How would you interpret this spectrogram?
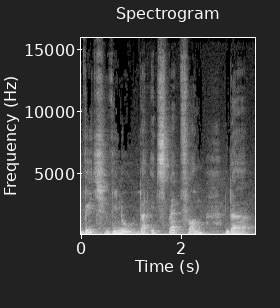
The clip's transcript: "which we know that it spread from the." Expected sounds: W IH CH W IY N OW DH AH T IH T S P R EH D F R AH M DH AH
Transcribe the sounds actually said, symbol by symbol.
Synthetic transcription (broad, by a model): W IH CH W IY N OW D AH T IH T S P R EH D F R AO M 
